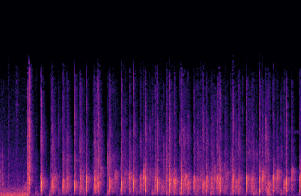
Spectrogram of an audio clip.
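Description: Audience clapping, many separate sharp hand claps starting about half a second in.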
